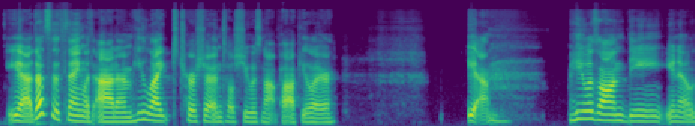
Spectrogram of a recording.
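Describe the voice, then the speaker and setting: Low, creaky-voiced American woman chatting. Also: fairly bright tone, dry recording, clean studio sound. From United States. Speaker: livestream host, YouTuber. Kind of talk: casual livestream chat, answering viewer comments.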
